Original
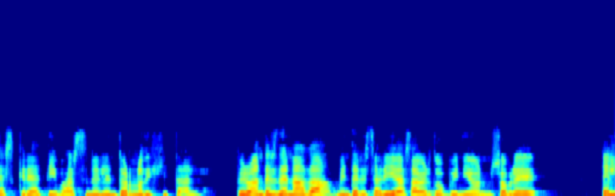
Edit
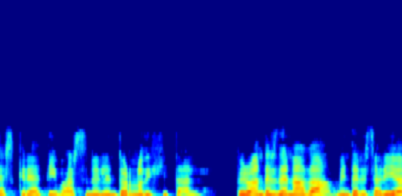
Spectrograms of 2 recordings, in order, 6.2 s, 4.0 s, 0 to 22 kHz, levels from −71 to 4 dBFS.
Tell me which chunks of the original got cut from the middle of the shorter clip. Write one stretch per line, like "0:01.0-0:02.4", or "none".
none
